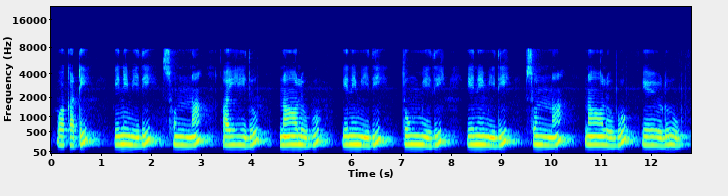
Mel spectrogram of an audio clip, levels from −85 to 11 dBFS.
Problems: none marked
